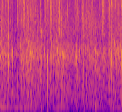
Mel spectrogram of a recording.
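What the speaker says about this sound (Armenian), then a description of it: "Ծափալու ենք" An audience applauds at a singing contest gala concert. Dense, continuous clapping is loud and close and fills the whole short moment, with no talk over it.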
